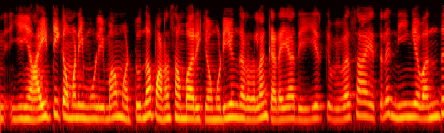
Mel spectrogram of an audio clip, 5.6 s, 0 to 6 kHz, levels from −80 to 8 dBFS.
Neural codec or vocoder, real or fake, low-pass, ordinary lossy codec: none; real; 5.4 kHz; none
